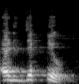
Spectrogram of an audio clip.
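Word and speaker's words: adjective: और इसको बोला जाता है एडजेक्टिव। है ना? इसमें डी साइलेंट है। इसको हम पढ़ेंगे एडजेक्टिव बोलेंगे। अब ये एडजेक्टिव क्या हुआ?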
